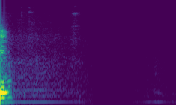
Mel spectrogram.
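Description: A man's voice finishing a word, then near silence.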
